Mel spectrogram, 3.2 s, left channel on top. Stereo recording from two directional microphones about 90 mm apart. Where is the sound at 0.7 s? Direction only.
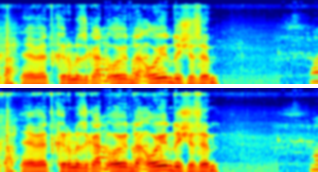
5° right (ahead or behind).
